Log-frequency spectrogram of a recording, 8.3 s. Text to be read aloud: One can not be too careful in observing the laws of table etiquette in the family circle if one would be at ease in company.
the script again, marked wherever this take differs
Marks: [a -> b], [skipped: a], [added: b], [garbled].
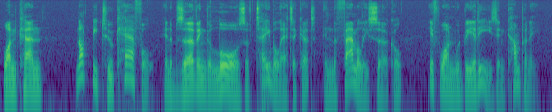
One can not be too careful in observing the laws of table etiquette in the family circle if one would be at ease in company.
